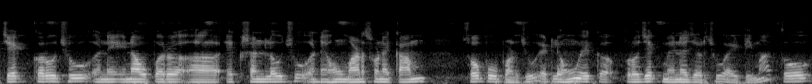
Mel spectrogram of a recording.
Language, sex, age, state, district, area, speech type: Gujarati, male, 30-45, Gujarat, Rajkot, urban, spontaneous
